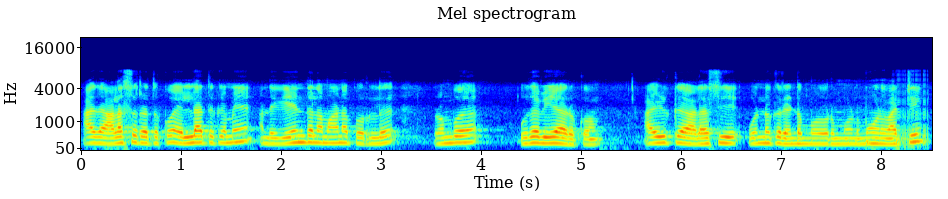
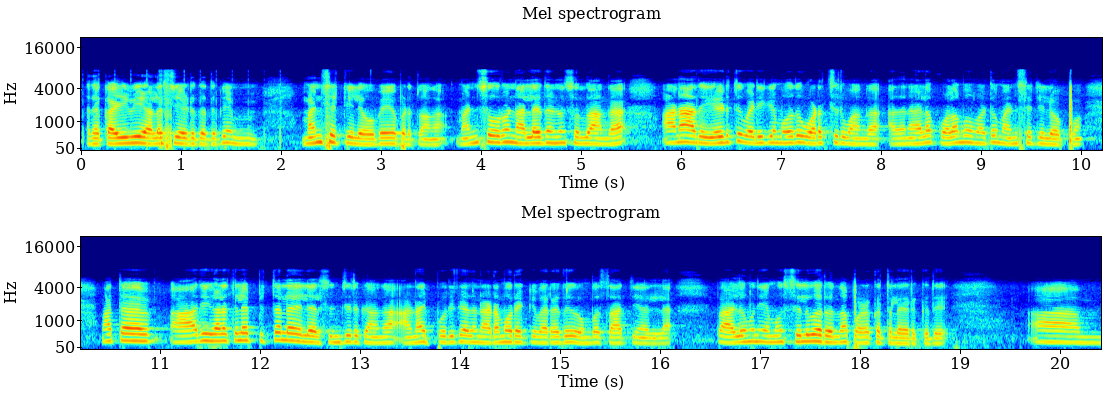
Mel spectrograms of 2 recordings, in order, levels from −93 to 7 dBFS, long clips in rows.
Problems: background sounds at intervals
